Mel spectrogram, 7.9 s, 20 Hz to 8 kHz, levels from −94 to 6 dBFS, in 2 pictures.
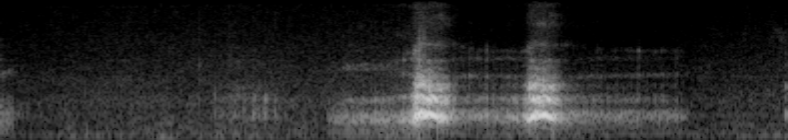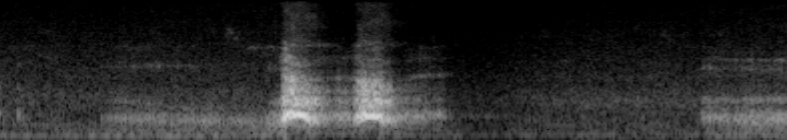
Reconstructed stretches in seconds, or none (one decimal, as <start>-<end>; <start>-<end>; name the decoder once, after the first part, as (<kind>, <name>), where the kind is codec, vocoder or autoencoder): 0.0-1.9 (vocoder, Vocos); 2.4-3.8; 6.8-7.9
